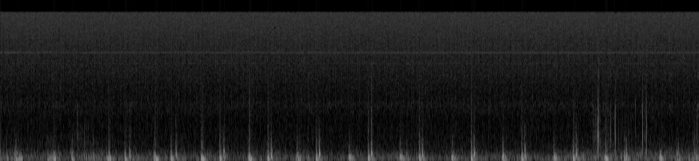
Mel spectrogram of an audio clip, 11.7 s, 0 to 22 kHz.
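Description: Steady low thumping heartbeat, about 70 beats a minute, with a faint steady hum behind it; normal heart sounds during breath-holding.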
